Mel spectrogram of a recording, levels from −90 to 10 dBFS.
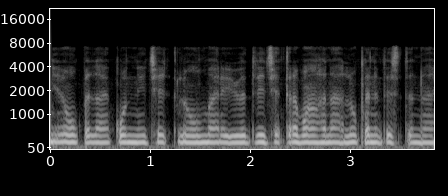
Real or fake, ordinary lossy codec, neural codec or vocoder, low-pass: fake; none; autoencoder, 22.05 kHz, a latent of 192 numbers a frame, VITS, trained on many speakers; 7.2 kHz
